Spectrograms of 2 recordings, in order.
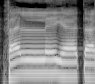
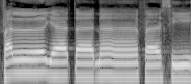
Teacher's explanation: lam sukun suka memantul karena lidahnya keburu turun duluan belum tuntas makhrajnya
